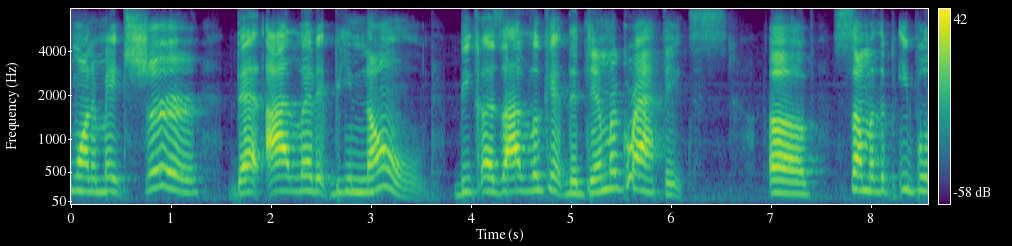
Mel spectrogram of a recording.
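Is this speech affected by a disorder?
Yes: cerebral palsy.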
